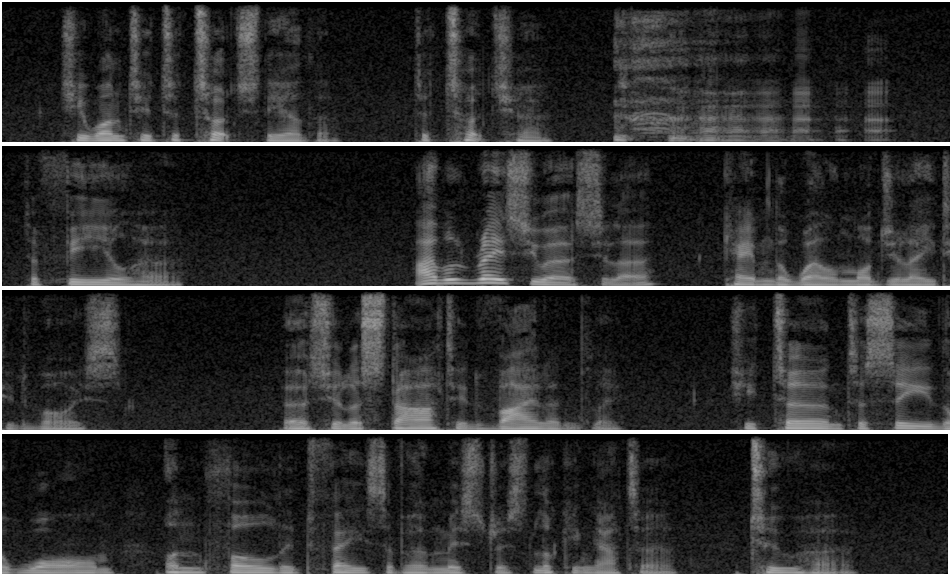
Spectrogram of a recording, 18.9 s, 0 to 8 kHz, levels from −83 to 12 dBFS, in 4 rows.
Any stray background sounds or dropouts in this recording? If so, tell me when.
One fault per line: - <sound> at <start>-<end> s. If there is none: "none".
- laugh at 3.0-4.5 s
